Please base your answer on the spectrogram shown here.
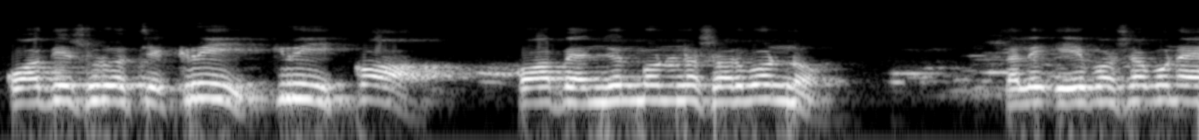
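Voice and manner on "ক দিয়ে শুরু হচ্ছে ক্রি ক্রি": ordinary talk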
